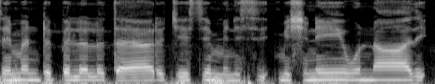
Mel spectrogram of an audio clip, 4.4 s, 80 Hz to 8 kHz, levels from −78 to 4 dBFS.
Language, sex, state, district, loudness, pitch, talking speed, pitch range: Telugu, male, Telangana, Mahabubabad, -14 LUFS, 115 Hz, 95 wpm, 115-120 Hz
